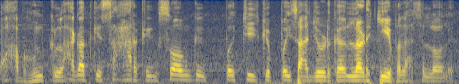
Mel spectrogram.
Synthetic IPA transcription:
a̰bɦunkla̰ɡət̪kesaɦaɾkesəbke | t͡ʃid͡ʒkepəjsad͡ʒoɽkeləɽkiebəla̰sẽlɔlḛ

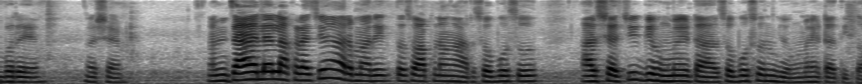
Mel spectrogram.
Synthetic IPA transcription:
bəɾe | əɕẽ | anid͡zajlalakʰɽat͡ɕeaɾmaɾikt̪ɔsɔapnãŋɡaɾsɔbɔsu | aɾɕat͡ɕiɡʱeuŋɡmɛɭʈaːɾsɔbosuːnɡʱeuŋɡmɛɭʈat̪ika

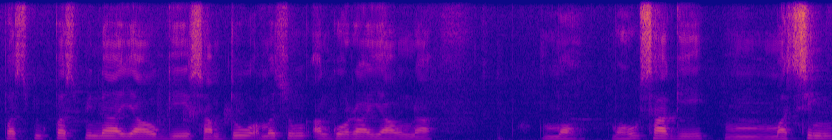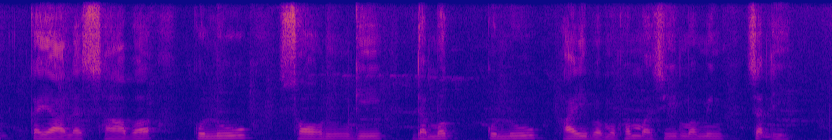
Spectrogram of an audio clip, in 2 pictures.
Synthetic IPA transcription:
ppɐspinajawɡisamtuɐ̰mɐsuŋɐ̰ŋɡoɾajawnɐ | mɐɦuwsaɡi | mɐsiŋ | kɐjanɐsabɐ | kulu | sɔnɡi | dɐmɐkː | uluhajɾibɐmɐpʰɐmɐsimɐmiŋ | t͡ʃɐt̚li

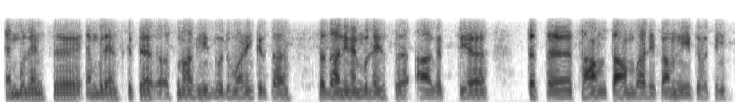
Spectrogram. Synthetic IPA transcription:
embuleːnseːmbuleːnskɪt̪jɐɐ̰smaːbʱid̪uːɾbaːɳ̃ikɾt̪aː | t̪ɐd̪aːnimẽːmbuleːnsaːɡɐt̪jɐ | t̪ɐt̪saːmt̪aːmbaːliːkaːmniːt̪ʋɐt̪iː

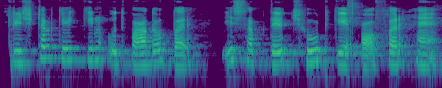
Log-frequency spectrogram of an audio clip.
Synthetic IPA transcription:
kɾɪʃʈəlkekɪnʊt̪paːd̪õpɐɾ | ɪsɦɐbt̪et͡ʃʰuːʈkeʔɔ̰ːfʰəɾhɛ̃ː

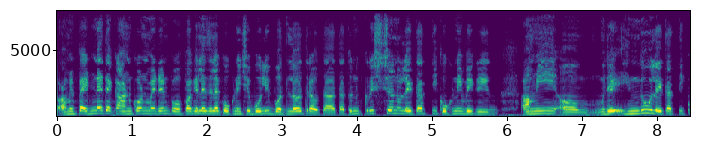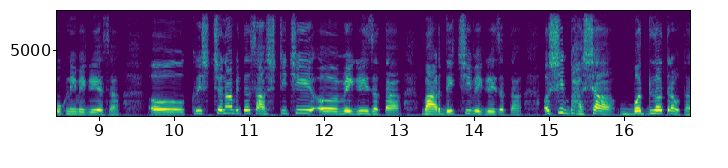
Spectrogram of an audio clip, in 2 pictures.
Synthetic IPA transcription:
a̰m̤iːpɛɽɳjat̪jakaɳkoɳmeʈenpɾowpaɡeljad͡zaljakokɳit͡ɕiːboliːbəd̪lət̪ɾaɦʋt̪at̪at̪uːnkɾiʂt͡ɕənulet̪at̪ːiːkokɳiːʋeɡɭiːamiːm̤əɳd͡zeɦind̪uːlejt̪at̪ːiːkokɳiːʋeɡɭiːəsa | kɾiʂt͡ɕənabʱit̪əsaʂʈit͡ɕiːəʋeɡɭiːd͡zat̪abaɾd̪et͡ɕiːʋeɡɭiːd͡zat̪a | əɕiːbʱaɕabəd̪lət̪ɾaɦt̪at̪

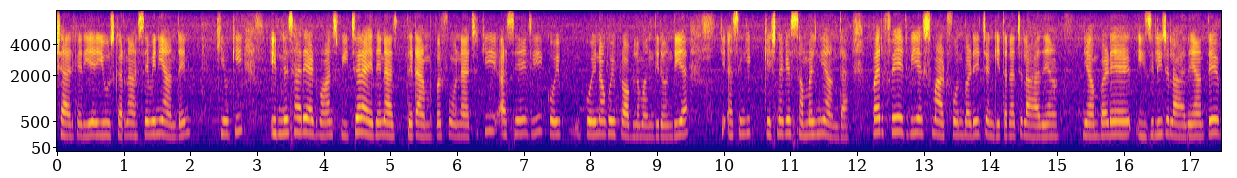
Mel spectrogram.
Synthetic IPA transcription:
ʃɛːɾkəɾieːjuːzkəɾnaːəsẽːʋiːnĩːãːnd̪eːn | kjõːkɪ | ɪnẽːsaːɾeːəɖʋãːnspʰiːt͡ʃəɾaːid̪eːnɛːsd̪eːʈaːɪmʊpːəɾpʰoːnɛːt͡ʃkɪəsẽːd͡ʒiːkoːiː | koːiːnãːkoːiːpɾɔːbləmãːnd̪iːɾɛ̃ːʊ̃nd̪iːɛː | kɪʔəsẽːd͡ʒiːkɪt͡ʃnəkɪsəməd͡ʒnĩːãːnd̪aːpəɾpʰɪɾʋiːsmaːɾʈfʰoːnbəɽeːt͡ʃəŋɡiːt̪əɾãːt͡ʃəlaːd̪eːãː | jãːbəɽeːiːziːliːt͡ʃəlaːd̪eːãːt̪eː

